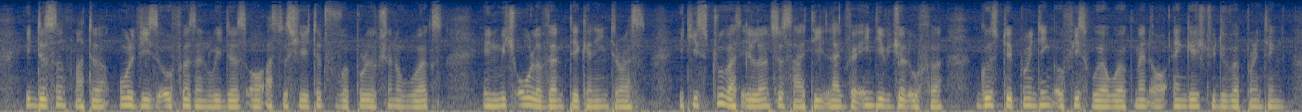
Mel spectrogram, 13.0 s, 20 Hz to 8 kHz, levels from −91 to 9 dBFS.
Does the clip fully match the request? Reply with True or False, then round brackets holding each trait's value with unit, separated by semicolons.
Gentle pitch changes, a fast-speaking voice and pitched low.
True (2.0 semitones; 220 wpm; 125 Hz)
